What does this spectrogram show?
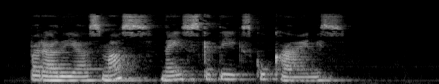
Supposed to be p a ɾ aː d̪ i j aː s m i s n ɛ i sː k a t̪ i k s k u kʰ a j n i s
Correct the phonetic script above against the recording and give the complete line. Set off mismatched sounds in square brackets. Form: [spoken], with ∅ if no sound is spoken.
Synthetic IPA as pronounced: p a ɾ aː d̪ i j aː s m [a] s n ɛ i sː k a t̪ [iː] k s k u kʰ a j n i s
